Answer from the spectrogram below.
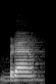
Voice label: "vra", Silabas

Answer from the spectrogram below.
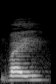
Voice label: "vai", Silabas

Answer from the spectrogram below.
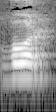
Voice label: "vor", Silabas

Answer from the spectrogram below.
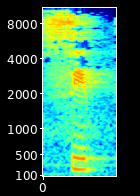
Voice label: "cid", Silabas

